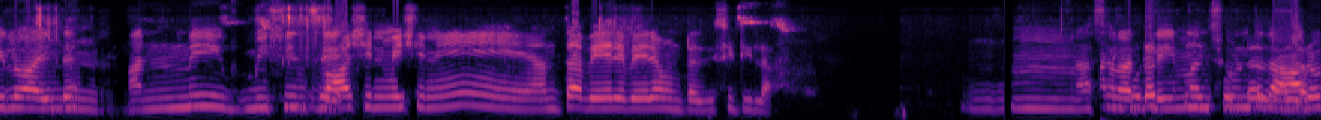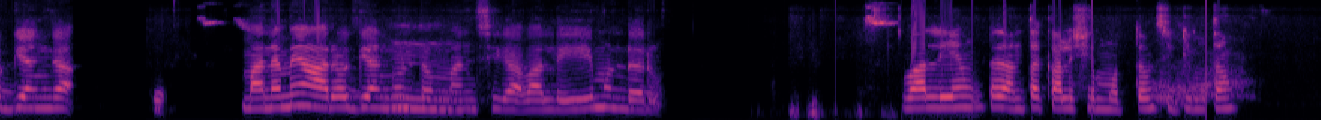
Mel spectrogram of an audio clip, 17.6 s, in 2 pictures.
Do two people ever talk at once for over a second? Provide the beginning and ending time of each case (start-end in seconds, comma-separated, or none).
7.3-8.9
